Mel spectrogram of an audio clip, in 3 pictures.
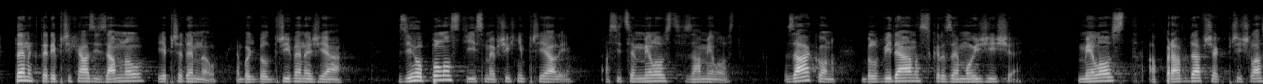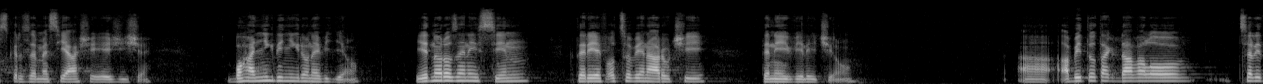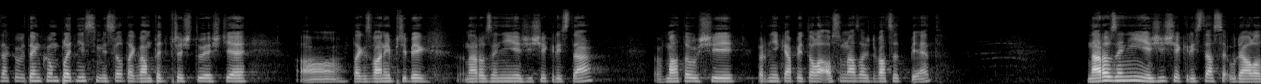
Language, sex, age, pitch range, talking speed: Czech, male, 30-49, 135-155 Hz, 130 wpm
